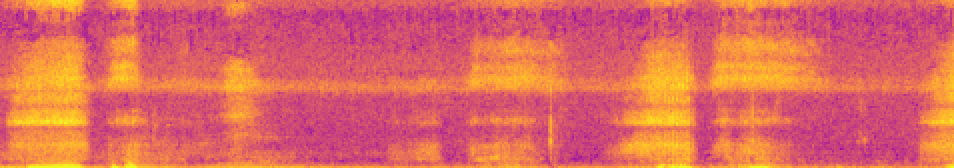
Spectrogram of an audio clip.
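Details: Beagle named Banchee snoring while lying pressed against the owner in bed.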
